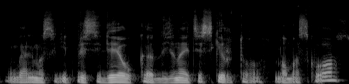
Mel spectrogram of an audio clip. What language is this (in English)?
Lithuanian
